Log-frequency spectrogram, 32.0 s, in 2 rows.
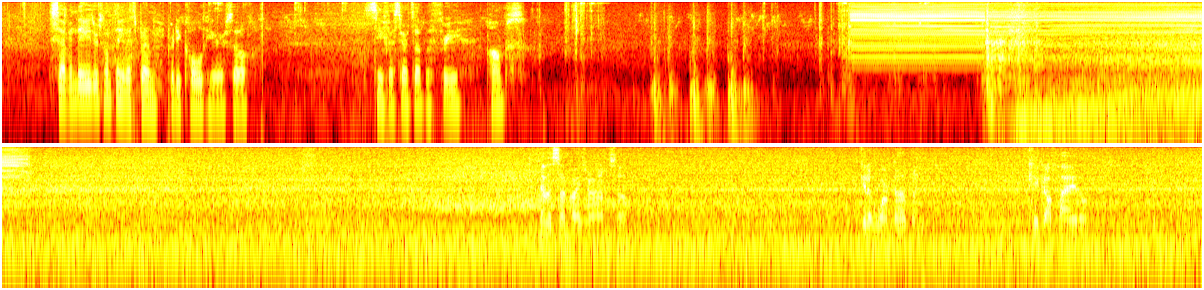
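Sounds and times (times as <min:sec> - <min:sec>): dashboard warning buzzer: 0:11.2 - 0:16.5
car engine cranking and idling: 0:12.4 - 0:32.0.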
